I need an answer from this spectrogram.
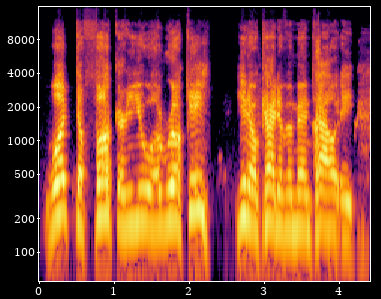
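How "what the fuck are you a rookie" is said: rough, raspy, hoarse rasping voice. Retelling a man's reaction when things went wrong, in a raspy voice. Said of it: "In that raspy voice".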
